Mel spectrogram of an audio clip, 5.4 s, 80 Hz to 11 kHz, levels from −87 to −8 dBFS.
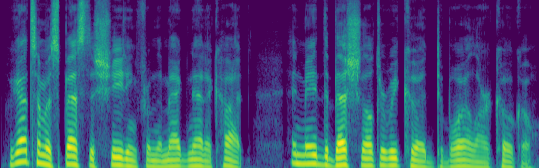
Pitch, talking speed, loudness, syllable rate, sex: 125 Hz, 225 wpm, -18 LUFS, 5.7 syllables/s, male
